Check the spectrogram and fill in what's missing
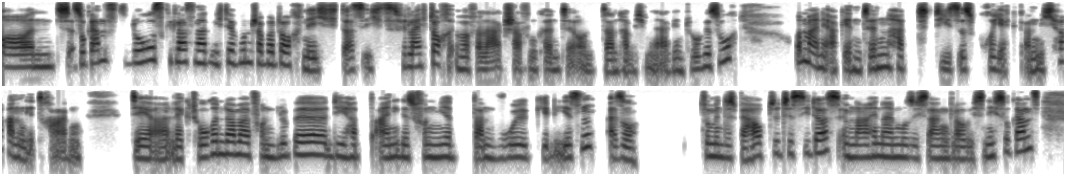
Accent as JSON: {"language": "German", "region": "Southern Germany", "country": "Germany", "said": "Und jetzt komme ich zwar eigentlich aus Süddeutschland, kenne den Norden aber relativ gut"}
